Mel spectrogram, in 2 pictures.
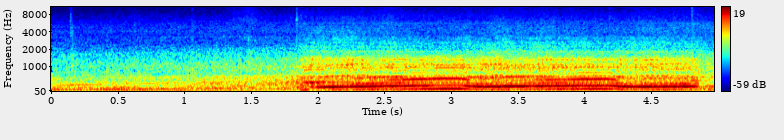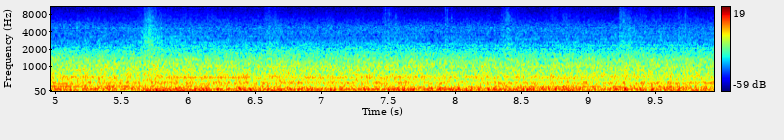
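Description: A Ferrari 458 convertible drives down a road, its engine note rising and falling in a strong revving burst before settling into steady road and wind rumble.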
